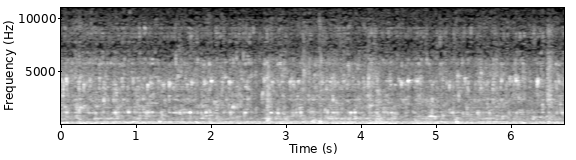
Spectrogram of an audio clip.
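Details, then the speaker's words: RV washing machine on standard mode with warm water and medium water level, final drain before the last 3-minute spin. Quiet running water and trickling as the tub empties, no grinding or pump strain: normal drain. "all right final spin final drain and we'll go on the final the last 3 minutes of spin guys"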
